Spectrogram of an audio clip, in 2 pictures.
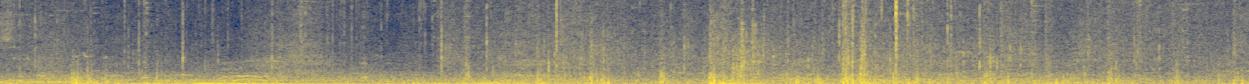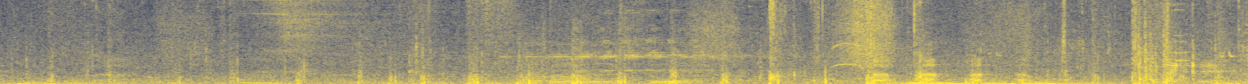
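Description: Footsteps patter quickly over stone and dirt.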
